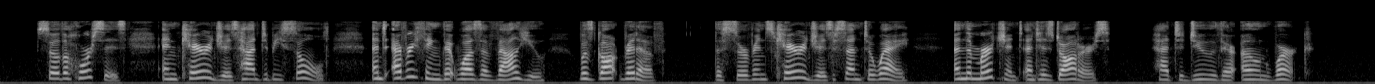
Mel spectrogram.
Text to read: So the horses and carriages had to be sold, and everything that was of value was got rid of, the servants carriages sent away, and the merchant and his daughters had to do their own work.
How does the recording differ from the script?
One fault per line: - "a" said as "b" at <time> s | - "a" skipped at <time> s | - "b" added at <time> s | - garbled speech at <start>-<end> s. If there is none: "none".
none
